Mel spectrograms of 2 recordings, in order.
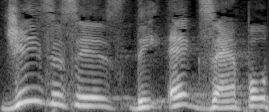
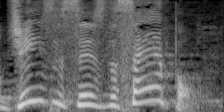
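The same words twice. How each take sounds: First: Said in the usual way. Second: Sample lifted and leaned on; stress on sample. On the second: Shown as a demonstration. Preacher swaps example for sample, stressing sample. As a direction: land hard on the word sample. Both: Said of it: "let me change the word example for sample".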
